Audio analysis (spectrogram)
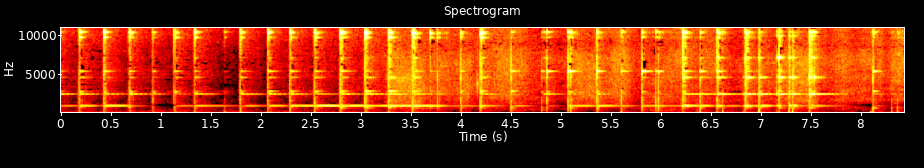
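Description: An empty, clear, stemmed wine glass with a hollow bowl is held in the hands and tapped with long manicured nails. Dozens of quick, bright clicks land in an uneven rhythm, and each tap draws out a sustained glassy ring near 930 Hz with a higher overtone above it.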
